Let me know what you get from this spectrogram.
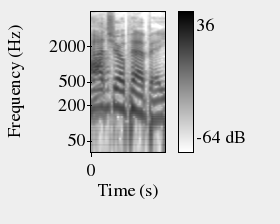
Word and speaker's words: cacio e pepe: I feel like cacio e pepe, I'm sure I'm saying that so wrong. – Cacio pepe. You're saying it right.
